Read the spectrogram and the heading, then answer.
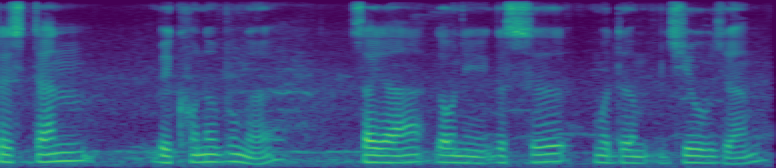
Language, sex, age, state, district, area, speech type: Bodo, male, 30-45, Assam, Udalguri, urban, spontaneous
